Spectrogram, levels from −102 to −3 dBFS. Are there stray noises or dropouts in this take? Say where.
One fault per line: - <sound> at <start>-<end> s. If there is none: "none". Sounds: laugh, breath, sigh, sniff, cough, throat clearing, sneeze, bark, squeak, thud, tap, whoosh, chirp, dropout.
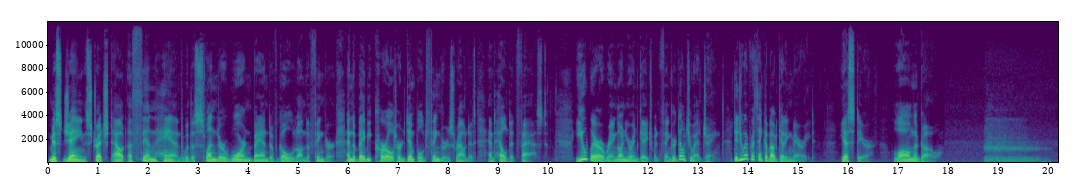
- sigh at 18.7-20.1 s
